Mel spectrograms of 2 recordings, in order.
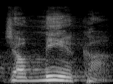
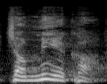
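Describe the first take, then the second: Both takes have the same delivery.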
